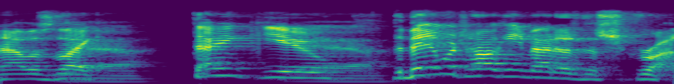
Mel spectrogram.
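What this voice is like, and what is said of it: Usual voice. Nothing is said of it.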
